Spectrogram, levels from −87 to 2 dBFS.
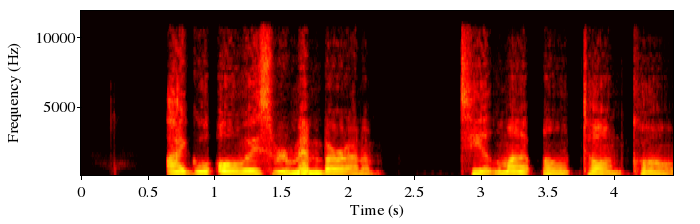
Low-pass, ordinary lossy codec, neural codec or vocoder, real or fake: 10.8 kHz; none; codec, 16 kHz in and 24 kHz out, 0.4 kbps, LongCat-Audio-Codec, fine tuned four codebook decoder; fake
